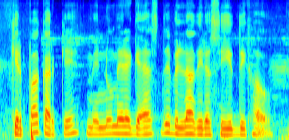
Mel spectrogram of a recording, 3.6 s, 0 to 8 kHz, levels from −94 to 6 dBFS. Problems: constant background noise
